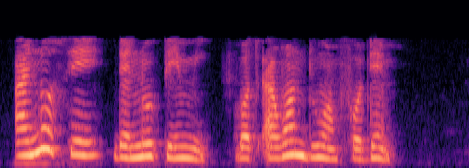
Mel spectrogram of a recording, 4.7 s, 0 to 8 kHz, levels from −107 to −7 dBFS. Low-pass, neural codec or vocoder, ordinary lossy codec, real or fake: 7.2 kHz; none; AAC, 16 kbps; real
